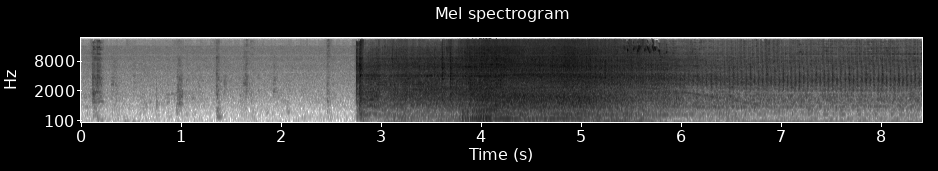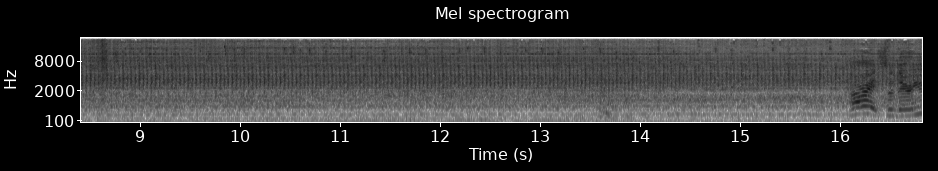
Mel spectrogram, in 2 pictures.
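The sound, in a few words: Classic Mini car engine starting and idling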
